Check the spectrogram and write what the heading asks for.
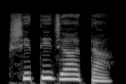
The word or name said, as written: ಕ್ಷಿತಿಜಾತ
